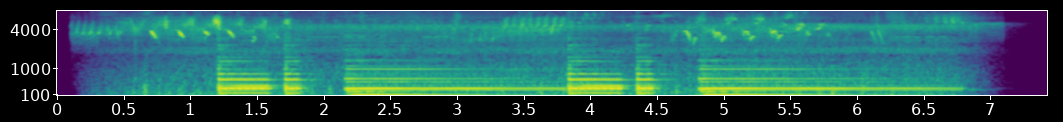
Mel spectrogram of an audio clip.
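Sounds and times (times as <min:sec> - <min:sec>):
ringtone: 0:01.2 - 0:06.8.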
